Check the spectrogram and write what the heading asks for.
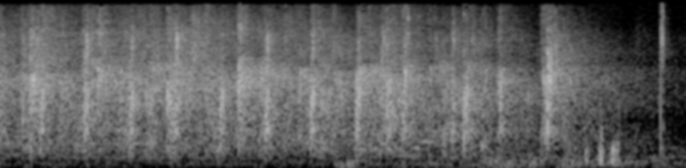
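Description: An audience claps together unto the Lord in a dense, steady burst of applause, many hands overlapping into a continuous crackling wash with a few sharper claps standing out.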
